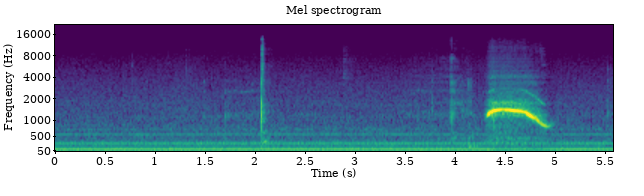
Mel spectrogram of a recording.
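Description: A man whistles once into a CB radio microphone, a short whistle that holds its pitch and then falls away, to make the transmitter swing up in power on the meter. A steady low electrical hum runs underneath, with a sharp click about two seconds in.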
